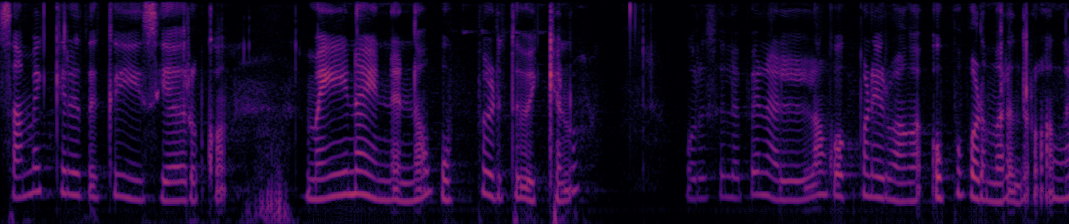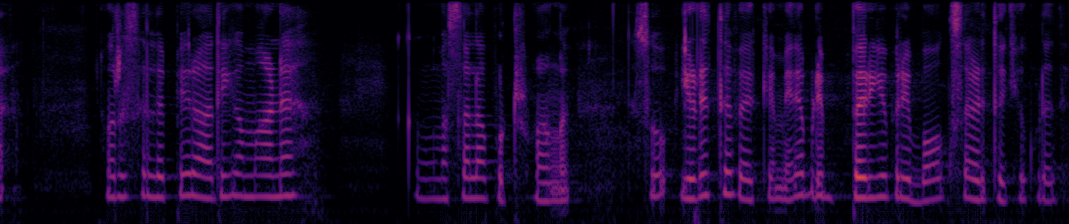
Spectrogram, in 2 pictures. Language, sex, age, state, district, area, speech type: Tamil, female, 18-30, Tamil Nadu, Perambalur, rural, spontaneous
